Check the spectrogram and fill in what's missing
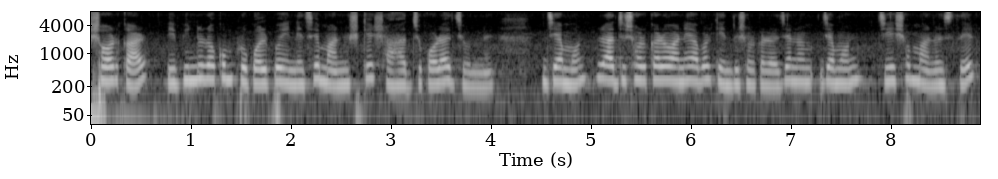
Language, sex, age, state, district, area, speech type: Bengali, female, 30-45, West Bengal, Jhargram, rural, spontaneous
